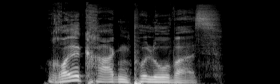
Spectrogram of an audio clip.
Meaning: genitive singular of Rollkragenpullover
- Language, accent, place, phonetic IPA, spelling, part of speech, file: German, Germany, Berlin, [ˈʁɔlkʁaːɡn̩pʊˌloːvɐs], Rollkragenpullovers, noun, De-Rollkragenpullovers.ogg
